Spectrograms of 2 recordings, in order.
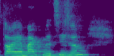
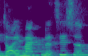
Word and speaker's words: diamagnetism: And as you can tell, I have no idea how to pronounce diamagnetism because I always drop the A and just say dimagnetism, and that's not actually correct.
